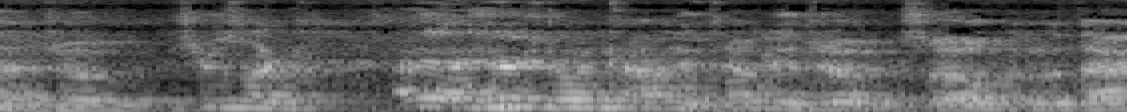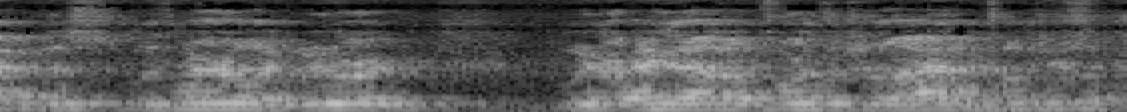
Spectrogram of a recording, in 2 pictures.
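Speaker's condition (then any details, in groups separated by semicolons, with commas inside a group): Cerebral palsy; present from birth, uses scooter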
